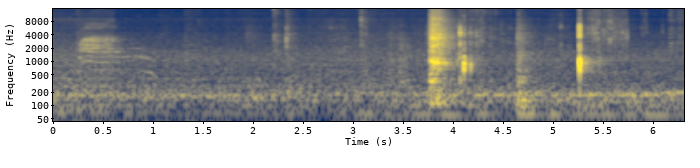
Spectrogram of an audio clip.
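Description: A cat meows once, briefly, about half a second in. Then clear plastic food bowls knock and clatter on the tiled floor as they are set down, with a sharp click about five seconds in.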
